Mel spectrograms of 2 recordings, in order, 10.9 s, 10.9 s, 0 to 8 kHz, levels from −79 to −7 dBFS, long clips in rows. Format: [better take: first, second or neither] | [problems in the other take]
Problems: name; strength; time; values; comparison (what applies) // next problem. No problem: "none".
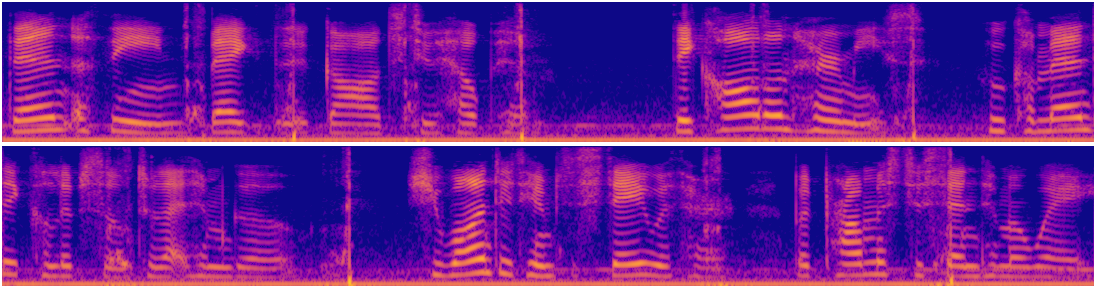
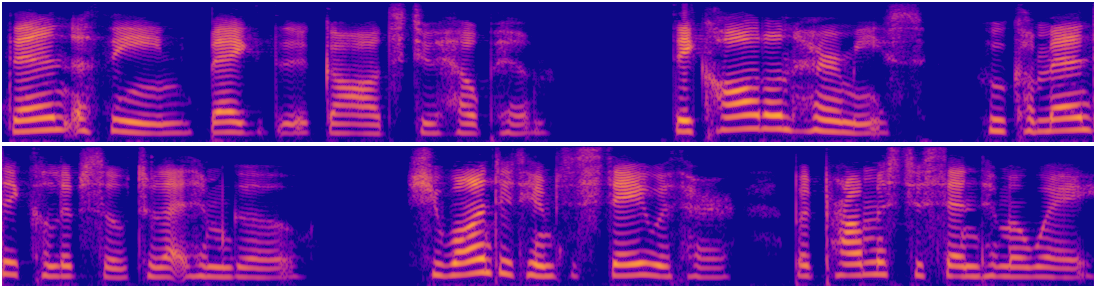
second | background sound (Scissors); 2 dB below the speech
